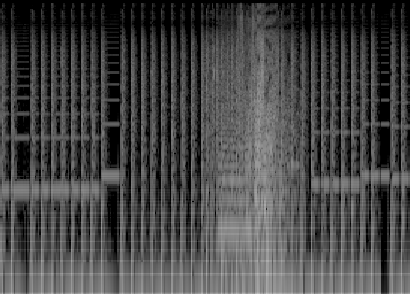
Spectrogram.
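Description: Rapid, evenly spaced gunshots from the arcade game Vulgus repeat in a steady electronic rhythm, with beeping game tones and a burst of noise like an explosion partway through.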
